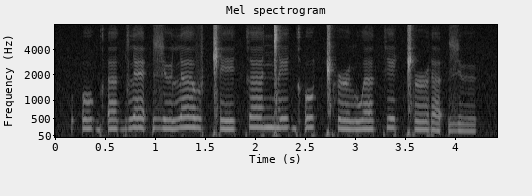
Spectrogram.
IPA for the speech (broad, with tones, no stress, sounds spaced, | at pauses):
ʔ o˨ ɡ ʔ ɜ˨ ɡ l ɛ˧ ʔ z ʏ˨ l ɜ˧ v ǁ e˨ k ɜ˦ ŋ͡ǀ e˦ ɡ ʔ o˦ ǁʰ ə˞˧ l w ɜ˧ k e˦ ǁ ə˞˧ ɾ ɜ˨ ʔ z ʏ˨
